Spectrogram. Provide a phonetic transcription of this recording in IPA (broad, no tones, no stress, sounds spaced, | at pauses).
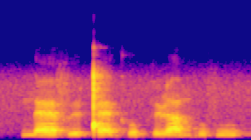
n æ v ʏ ǃ æ ɡʱ o bʱ ʏ ɭ a m b u f u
